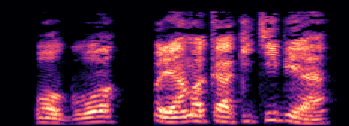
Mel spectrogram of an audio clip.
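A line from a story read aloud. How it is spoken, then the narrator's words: Answer, then loud laughter. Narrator (Russian): Ответил Один и расхохотался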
